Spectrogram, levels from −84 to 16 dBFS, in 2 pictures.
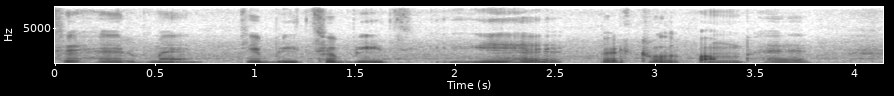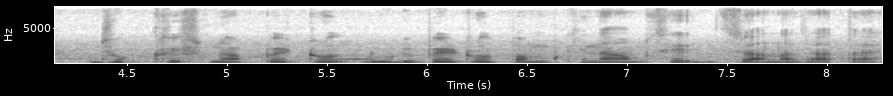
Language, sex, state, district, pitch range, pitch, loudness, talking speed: Hindi, male, Rajasthan, Bikaner, 115-125 Hz, 120 Hz, -23 LUFS, 160 wpm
